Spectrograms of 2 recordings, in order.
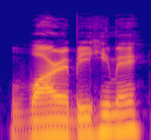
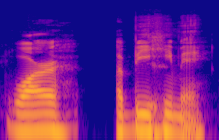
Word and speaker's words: Warabihime: How do you say it again? – Warabihime. – Warabihime. – Warabihime. So like, you remember Orihime from Bleach? – Who?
